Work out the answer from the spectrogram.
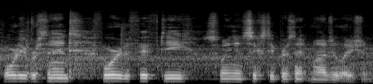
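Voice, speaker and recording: Gravelly man over clear background noise. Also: mid-range voice, fairly even intonation, brisk. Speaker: electronics hobbyist demonstrating a DIY radio project. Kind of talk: casual hands-on tutorial, unscripted. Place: indoors at a cluttered electronics workbench. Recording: noisy camera microphone at a workbench.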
